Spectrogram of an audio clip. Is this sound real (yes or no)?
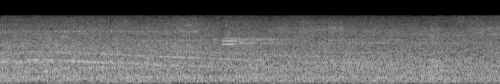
yes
